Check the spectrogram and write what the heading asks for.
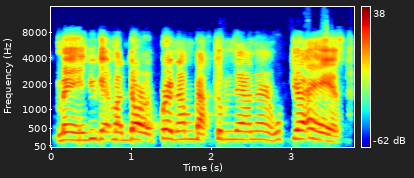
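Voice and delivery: imitating an irate caller; mock angry threat. Prank caller threatens in retold call.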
